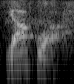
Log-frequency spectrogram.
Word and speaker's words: Yahuwah: And it comes up with the name of God, of the Israelites, representing the biblical pronunciation of Yahuwah, YHWH.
